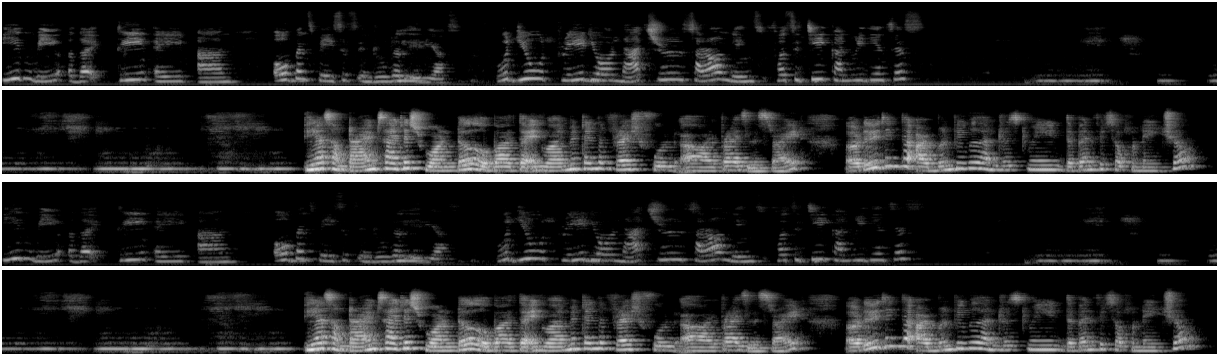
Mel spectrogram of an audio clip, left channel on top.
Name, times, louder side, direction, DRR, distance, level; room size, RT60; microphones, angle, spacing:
voice 1, 0.0-2.3 2.7-4.4 4.9-9.2, left 5 dB, 75° left, 0.4 m, -33 dB
voice 2, 10.3-11.7 12.1-24.1, equal, 10° left, 0.6 m, -21 dB
4.4 x 2.3 x 2.6 m
head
